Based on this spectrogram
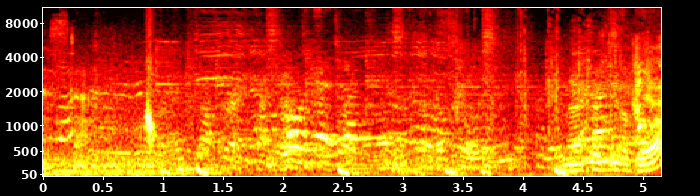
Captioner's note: people chattering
